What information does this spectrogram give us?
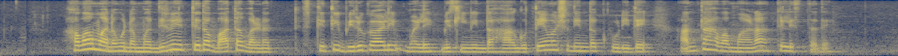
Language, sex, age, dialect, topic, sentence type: Kannada, male, 18-24, Mysore Kannada, agriculture, statement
